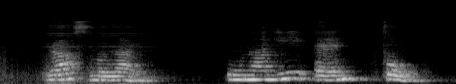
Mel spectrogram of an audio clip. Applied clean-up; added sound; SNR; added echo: neural separator model SepFormer DNS4.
